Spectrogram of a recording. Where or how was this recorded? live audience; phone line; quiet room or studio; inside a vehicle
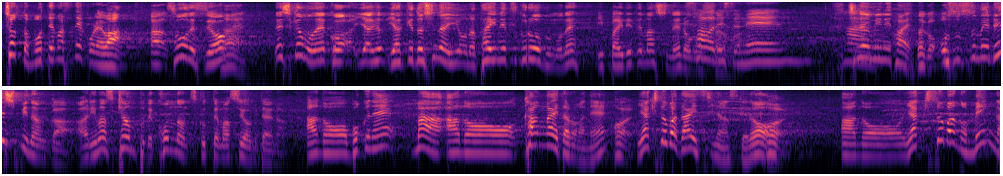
live audience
